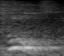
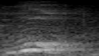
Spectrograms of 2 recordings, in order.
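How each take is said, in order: First: The vowel is short. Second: The vowel is long. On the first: The speaker calls it right. "It's wool, short O" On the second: The speaker calls it wrong. "They usually pronounce it wool"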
